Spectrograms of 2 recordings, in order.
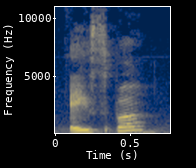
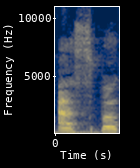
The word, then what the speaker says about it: aespa: espa if I'm correct my brain wants to read it as a aspa my name is pronounced espa because of the AE how they're like intertwined or whatever but I'm excited to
